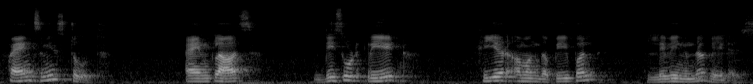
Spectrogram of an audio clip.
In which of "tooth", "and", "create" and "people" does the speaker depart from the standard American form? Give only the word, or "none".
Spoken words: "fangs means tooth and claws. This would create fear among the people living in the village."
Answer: tooth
